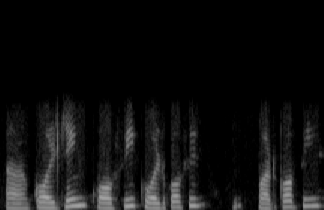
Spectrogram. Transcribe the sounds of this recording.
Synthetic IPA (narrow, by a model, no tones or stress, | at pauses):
koːlʈɾɪ̃ŋɡkɔːfikoːlɖkɔːpi | pəʈkɔːpi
